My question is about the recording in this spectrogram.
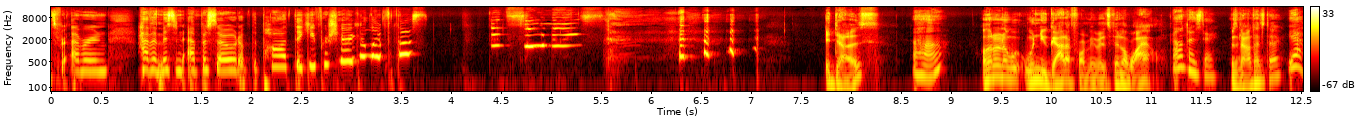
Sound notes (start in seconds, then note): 5.5 laughs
